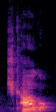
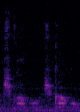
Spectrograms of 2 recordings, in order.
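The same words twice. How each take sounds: First: Said in the usual way. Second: Timid whispered "시카고", almost no sound; barely audible practice. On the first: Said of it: "소리를 자꾸 내서 연습하세요". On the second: Shown as a demonstration. Teacher shows useless silent practice, barely audible whisper. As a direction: mumble it to yourself under your breath, whispering. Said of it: "이렇게 하는 건 별로 의미가 없어요".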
